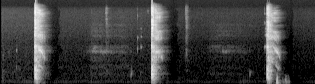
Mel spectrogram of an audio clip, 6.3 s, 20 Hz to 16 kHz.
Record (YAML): three_cough_length: 6.3 s
three_cough_amplitude: 32767
three_cough_signal_mean_std_ratio: 0.18
survey_phase: beta (2021-08-13 to 2022-03-07)
age: 18-44
gender: Female
wearing_mask: 'No'
symptom_other: true
symptom_onset: 9 days
smoker_status: Never smoked
respiratory_condition_asthma: false
respiratory_condition_other: false
recruitment_source: REACT
submission_delay: 1 day
covid_test_result: Negative
covid_test_method: RT-qPCR
influenza_a_test_result: Negative
influenza_b_test_result: Negative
